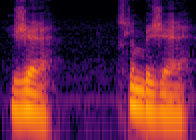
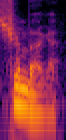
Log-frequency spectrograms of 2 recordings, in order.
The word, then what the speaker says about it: Schlumberger: so that that gr is j isn't it je slumberger j slumberger i'm still gonna call it that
